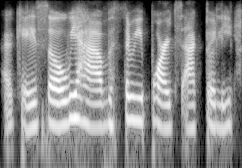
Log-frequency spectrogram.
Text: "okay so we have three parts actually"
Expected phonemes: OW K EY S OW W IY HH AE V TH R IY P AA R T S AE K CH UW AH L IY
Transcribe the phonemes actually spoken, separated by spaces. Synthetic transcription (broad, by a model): OW K EY S OW W IY HH AE V TH R IY P AA R T S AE K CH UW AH L IY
